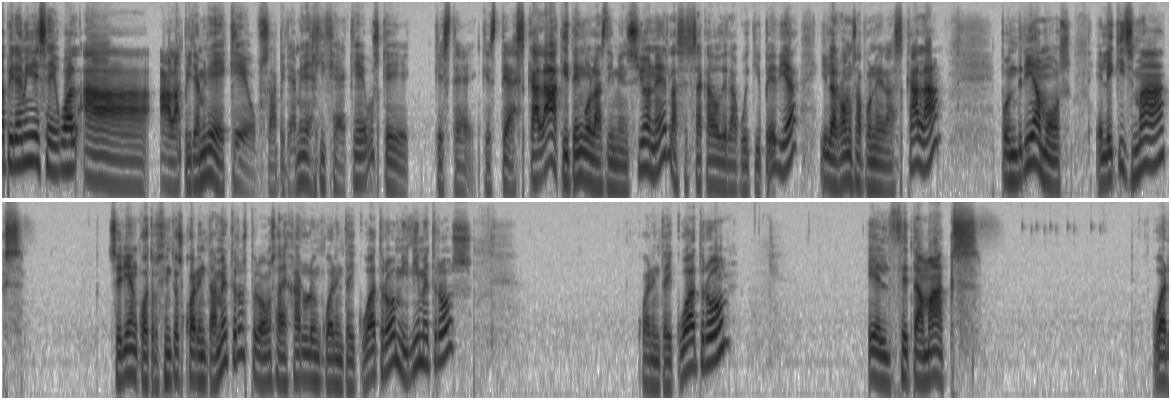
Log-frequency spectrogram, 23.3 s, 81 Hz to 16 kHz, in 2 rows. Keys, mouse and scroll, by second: 0.3-1.3 middle drag, 1.5-4.1 middle drag, 6.4 middle click, 7.9-9.1 middle drag, 13.9 click, 14.8 click, 17.5 4, 21.3 click, 22.0 click, 23.1 4.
